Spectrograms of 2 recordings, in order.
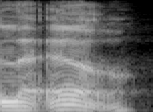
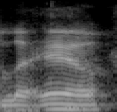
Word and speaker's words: La'el: that asked him, and he said La'el. So yeah, I want to say his name right. So La'el, similar to that kind of deal, I think is what you're looking at.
